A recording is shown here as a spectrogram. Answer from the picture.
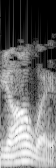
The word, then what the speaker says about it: Yahweh: Yahweh is one way to pronounce it. Jehovah is another way to pronounce it, but Yahweh is closer to the Hebrew way.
